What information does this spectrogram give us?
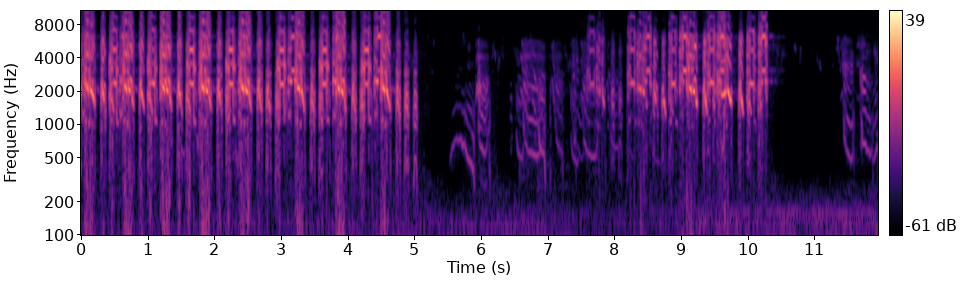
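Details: Grey francolin (teetar) giving five seconds of rapid, harsh squawking, then a quieter stretch of softer, falling notes before another burst of rough calls.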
